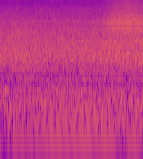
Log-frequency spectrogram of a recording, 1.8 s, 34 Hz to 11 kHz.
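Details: John Deere 4450 tractor A/C blower motor, reinstalled after its armature was cleaned and polished: a steady rush of air over a smooth, even motor hum with no scraping or chirping. Considered fixed; normal blower motor running.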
